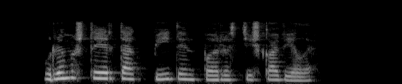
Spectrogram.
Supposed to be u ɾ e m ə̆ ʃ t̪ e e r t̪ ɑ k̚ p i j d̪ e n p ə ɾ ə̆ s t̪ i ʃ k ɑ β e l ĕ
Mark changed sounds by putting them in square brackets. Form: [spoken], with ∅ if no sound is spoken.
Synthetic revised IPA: u ɾ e m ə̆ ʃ t̪ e e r t̪ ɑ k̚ p i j d̪ e n p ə ɾ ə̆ s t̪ i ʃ k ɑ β e l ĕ

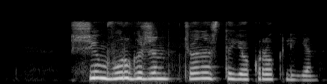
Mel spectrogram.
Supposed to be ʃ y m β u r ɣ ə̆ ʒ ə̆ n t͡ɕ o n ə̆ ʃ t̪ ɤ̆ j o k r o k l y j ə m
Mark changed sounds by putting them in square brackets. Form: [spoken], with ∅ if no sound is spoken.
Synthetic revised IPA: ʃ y m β u r ɣ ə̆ ʒ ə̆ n t͡ɕ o n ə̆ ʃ t̪ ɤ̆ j o k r o k l [i] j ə [n]

